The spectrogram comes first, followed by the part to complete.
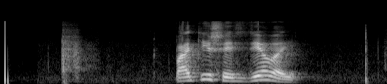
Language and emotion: Russian, angry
